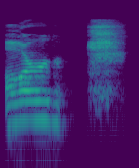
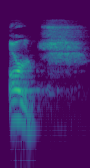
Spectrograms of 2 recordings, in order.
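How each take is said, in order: First: ARCH split into "ar", pause, "ch"; finger-spelled arch. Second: Said in the usual way. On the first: Shown as a demonstration. Teacher finger-spelling for pupils, sounded out slowly. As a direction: sound out ARCH in two separate parts. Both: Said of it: "I finger spell".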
